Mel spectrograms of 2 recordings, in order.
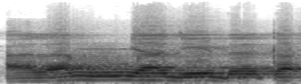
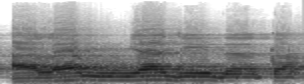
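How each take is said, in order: No difference in how they are said.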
